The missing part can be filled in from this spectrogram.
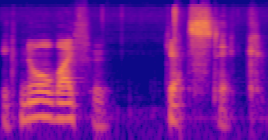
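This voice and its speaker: A man's voice: mid-range voice, takes it slowly, a little hiss or hum. A man streaming a game, reading the story aloud with playful, laughing asides.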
